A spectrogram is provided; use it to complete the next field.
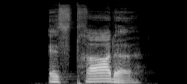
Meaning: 1. estrade (raised platform) 2. variety (art)
- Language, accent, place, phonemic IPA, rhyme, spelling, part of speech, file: German, Germany, Berlin, /ɛsˈtʁaːdə/, -aːdə, Estrade, noun, De-Estrade.ogg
